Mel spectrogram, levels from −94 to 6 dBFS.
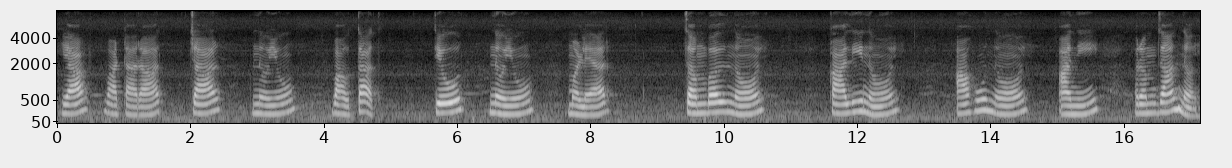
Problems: constant background noise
